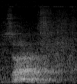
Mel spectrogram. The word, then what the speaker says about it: Sarang: Accent the first syllable. Sarang.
